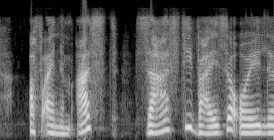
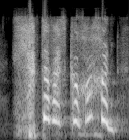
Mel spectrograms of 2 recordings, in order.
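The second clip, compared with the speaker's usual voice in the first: very high, rapid raccoon voice; squeaky, hurried shout; raccoon calling out; much faster than usual. A narrator's reading. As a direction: blurt it out high and fast. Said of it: "rief Waschbär Schupp".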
